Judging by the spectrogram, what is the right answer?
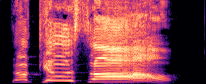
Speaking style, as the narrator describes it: He shrieked

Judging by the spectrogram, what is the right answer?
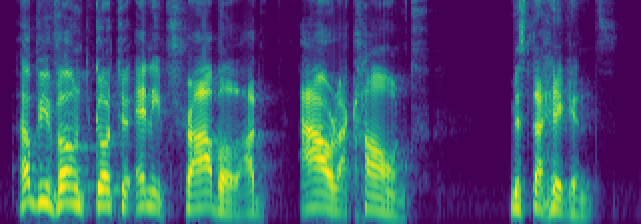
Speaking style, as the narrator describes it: said Breck

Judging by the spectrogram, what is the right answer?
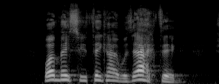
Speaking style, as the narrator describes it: She asked softly

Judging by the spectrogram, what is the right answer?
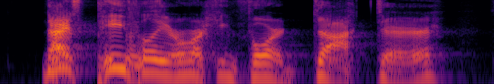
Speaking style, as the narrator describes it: Steele said savagely

